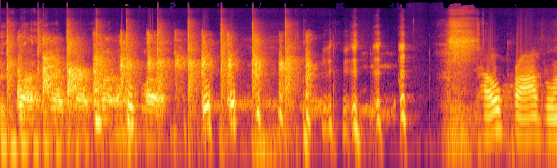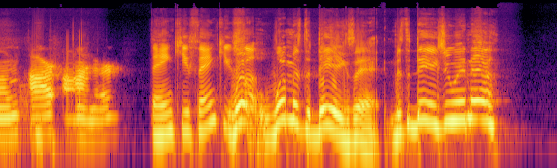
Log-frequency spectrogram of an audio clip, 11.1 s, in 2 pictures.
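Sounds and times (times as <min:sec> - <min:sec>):
speech: 0:00.0 - 0:02.4, 0:04.8 - 0:10.6
clapping: 0:00.0 - 0:03.2
laughter: 0:00.0 - 0:04.2.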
